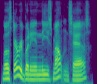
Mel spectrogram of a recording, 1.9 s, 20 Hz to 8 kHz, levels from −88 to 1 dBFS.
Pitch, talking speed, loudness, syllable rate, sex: 145 Hz, 185 wpm, -15 LUFS, 6.9 syllables/s, male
